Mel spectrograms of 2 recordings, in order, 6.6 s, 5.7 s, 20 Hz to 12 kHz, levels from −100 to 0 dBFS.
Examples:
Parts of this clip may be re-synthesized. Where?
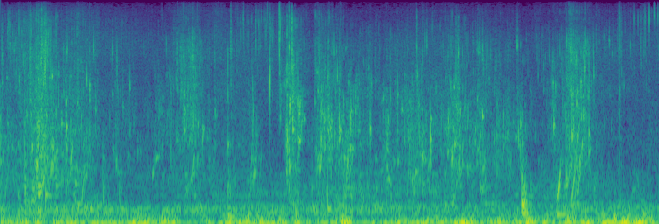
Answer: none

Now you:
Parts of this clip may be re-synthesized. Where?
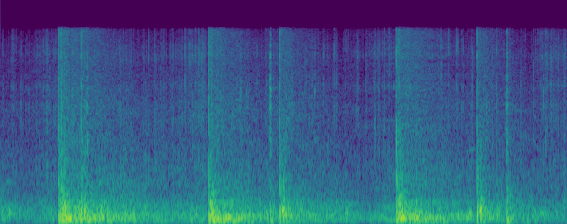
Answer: 3.5-4.5 (codec, SNAC)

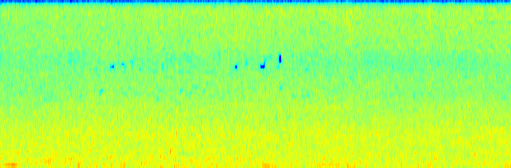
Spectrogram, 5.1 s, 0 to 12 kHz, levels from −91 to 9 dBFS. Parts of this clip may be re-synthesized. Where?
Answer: 0.0-0.6 (codec, SNAC); 3.1-5.1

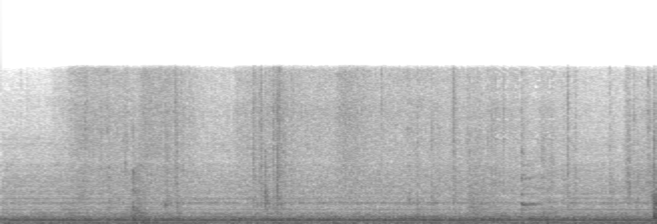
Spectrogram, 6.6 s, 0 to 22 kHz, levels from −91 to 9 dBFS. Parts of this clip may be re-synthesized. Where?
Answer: 4.9-5.6 (codec, SNAC)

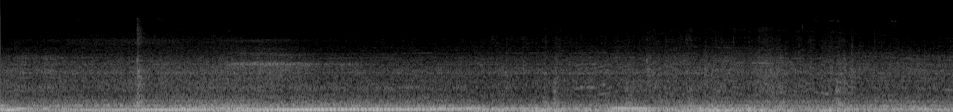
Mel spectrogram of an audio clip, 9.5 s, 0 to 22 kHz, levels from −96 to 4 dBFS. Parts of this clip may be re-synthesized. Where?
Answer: 0.0-0.6 (codec, SNAC)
